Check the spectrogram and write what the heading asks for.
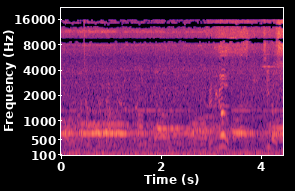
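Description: Voices of a small group of people gathered close by, over a steady wavering hum, with a short rising-and-falling vocal sound about three seconds in.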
